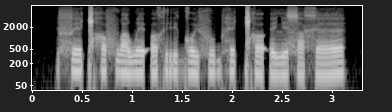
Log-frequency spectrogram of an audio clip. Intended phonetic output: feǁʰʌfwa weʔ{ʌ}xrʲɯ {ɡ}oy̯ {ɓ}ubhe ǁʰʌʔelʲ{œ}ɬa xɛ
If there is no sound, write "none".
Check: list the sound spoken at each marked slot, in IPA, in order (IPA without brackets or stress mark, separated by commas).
ʌ, ɡ, f, ɛ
